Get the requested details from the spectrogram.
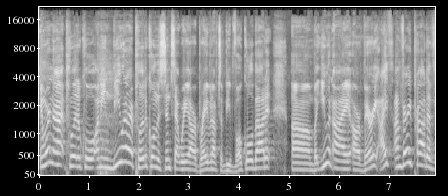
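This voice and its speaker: Speaking at a very fast pace with hardly any pauses, a man uses a high pitch with very wide pitch swings. Noticeable background noise runs behind him. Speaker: podcast co-host. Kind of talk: casual chat. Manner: halting.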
